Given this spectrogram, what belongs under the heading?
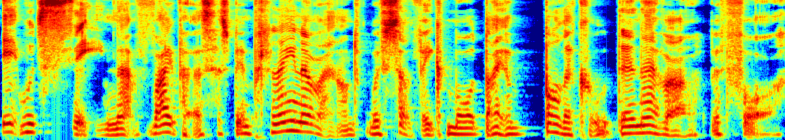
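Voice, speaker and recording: An actor playing a grave spymaster in a fantasy audio drama, speaking formally and deliberately in a husky voice. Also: male voice, mid-range voice, a bit bright, exaggerated voice. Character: measured, ominous male spymaster reporting to his chief.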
